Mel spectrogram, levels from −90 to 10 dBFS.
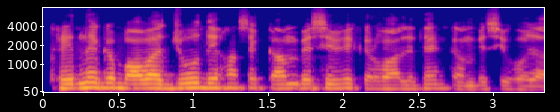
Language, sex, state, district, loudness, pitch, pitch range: Hindi, male, Bihar, Gaya, -16 LUFS, 150 Hz, 135-160 Hz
